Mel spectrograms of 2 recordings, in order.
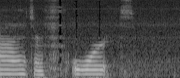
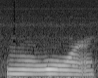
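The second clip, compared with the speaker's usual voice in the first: normal talking voice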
